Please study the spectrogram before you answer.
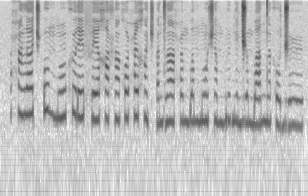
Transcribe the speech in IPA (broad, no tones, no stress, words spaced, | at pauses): ħɐ̃lɐ t͡ʃʼombõ xɵɾe fe χaxãχoħi χɐ̃t͡ʃʼɐ̃d͡zã ħɵmbɐmbõ ʃɐ̃mbɨ ɡẽd͡ʒɵmba ndɐ̃xo d͡ʒʉ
